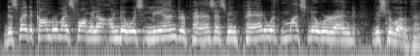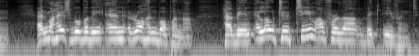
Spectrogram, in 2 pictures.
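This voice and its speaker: A man's voice: sits high, animated, normal speed, darkish tone. A man reading a scripted news bulletin in a formal announcer manner. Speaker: news reader.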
